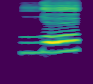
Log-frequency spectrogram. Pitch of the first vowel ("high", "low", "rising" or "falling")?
rising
